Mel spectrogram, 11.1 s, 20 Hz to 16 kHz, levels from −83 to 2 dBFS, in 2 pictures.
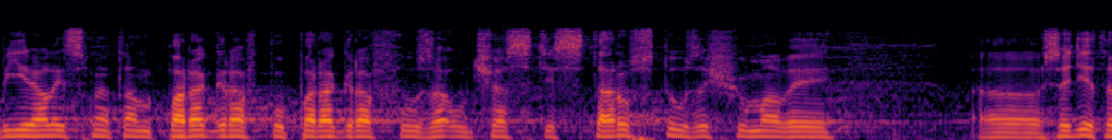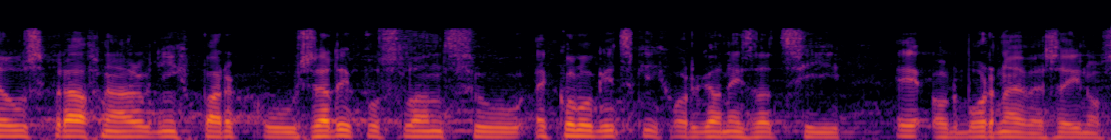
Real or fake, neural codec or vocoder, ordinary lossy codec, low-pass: fake; codec, 16 kHz, 16 kbps, FreqCodec, larger model; AAC, 96 kbps; 7.2 kHz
